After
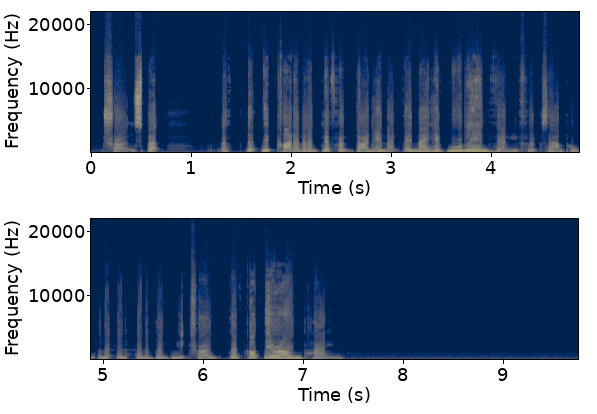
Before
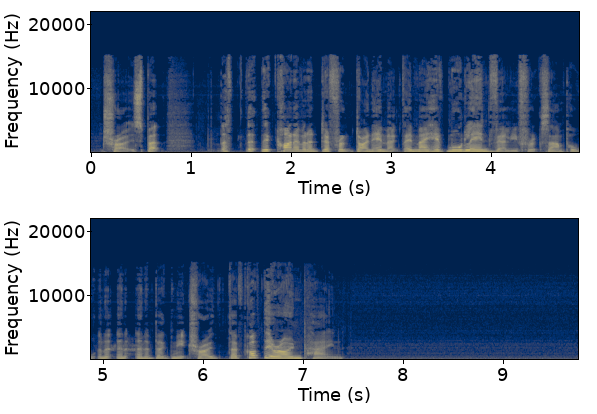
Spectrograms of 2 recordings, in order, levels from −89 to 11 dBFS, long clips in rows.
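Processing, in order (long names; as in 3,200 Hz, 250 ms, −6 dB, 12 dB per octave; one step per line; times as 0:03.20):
adaptive Wiener filter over 25 samples
high shelf with overshoot 4,200 Hz +9.5 dB, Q 3
level −7 dB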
